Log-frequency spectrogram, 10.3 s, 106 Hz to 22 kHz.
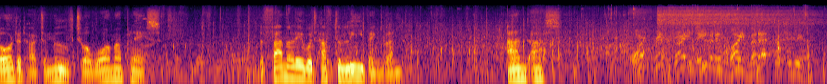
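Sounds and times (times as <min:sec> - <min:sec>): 
speech: 0:00.0 - 0:02.3, 0:03.2 - 0:05.2, 0:06.3 - 0:07.1, 0:09.3 - 0:10.3
voices talking and murmuring at a railway station: 0:00.0 - 0:10.3
steam hissing at a railway station: 0:07.8 - 0:10.3.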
